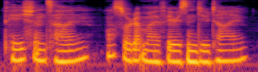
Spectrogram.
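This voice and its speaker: A woman's voice: sits low, fairly even intonation, measured pace, dark tone. A woman playing a flirty, confident werewolf who teases her listener in an intimate roleplay audio drama. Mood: playful, teasing. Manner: teasing, flirtatious, smooth-talking. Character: flirty, teasing, confident female werewolf pack beta.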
